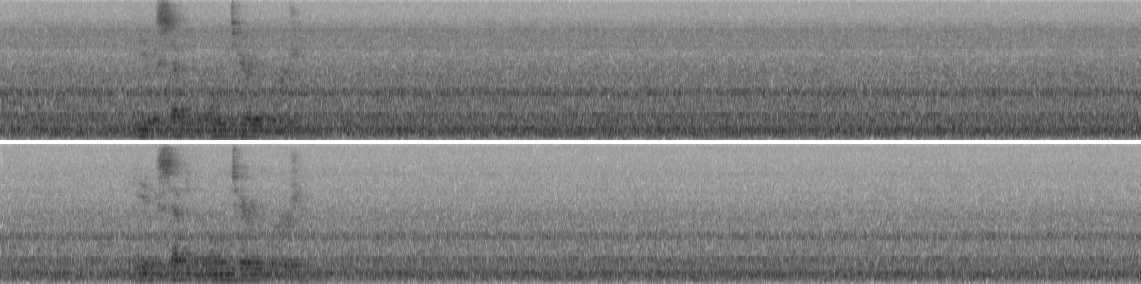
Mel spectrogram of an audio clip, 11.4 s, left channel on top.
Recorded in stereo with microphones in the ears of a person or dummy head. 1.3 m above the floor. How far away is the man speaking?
About 3.5 m.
